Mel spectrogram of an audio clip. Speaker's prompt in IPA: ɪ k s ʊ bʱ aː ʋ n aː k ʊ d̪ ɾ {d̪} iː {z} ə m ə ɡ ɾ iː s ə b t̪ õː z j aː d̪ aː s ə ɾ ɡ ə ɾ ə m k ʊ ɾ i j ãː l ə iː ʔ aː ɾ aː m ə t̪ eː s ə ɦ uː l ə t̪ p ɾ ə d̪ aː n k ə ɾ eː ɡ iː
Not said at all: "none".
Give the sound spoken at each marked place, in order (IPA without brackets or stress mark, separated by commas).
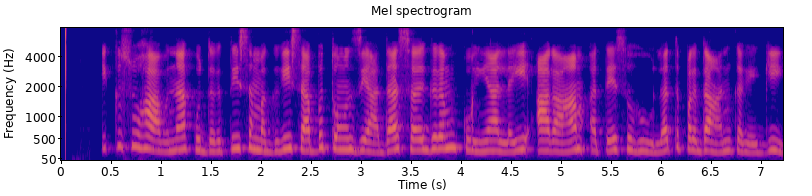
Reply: t̪, s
